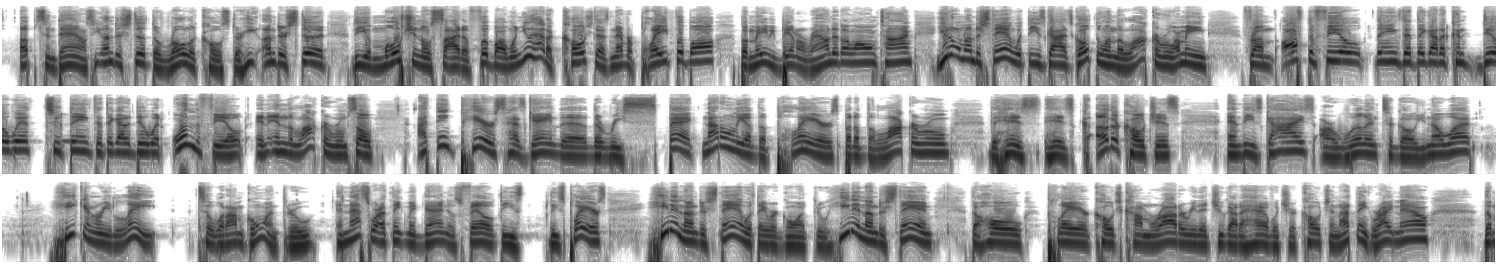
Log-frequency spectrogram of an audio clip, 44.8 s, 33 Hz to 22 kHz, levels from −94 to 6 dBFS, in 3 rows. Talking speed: 210 wpm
